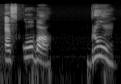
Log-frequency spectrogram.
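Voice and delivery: usual speaking voice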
